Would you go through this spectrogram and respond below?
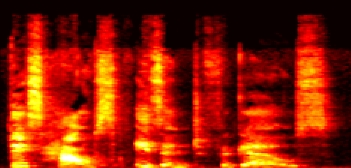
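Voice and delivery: drawn-out, each word weighted; boy guarding his house, slow and bossy; slow bossy refrain. Acted. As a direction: lay down the rule slowly.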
